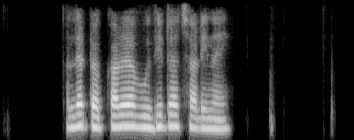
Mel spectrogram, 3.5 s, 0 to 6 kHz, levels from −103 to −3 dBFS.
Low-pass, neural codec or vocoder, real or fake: 5.4 kHz; codec, 24 kHz, 0.5 kbps, DualCodec; fake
